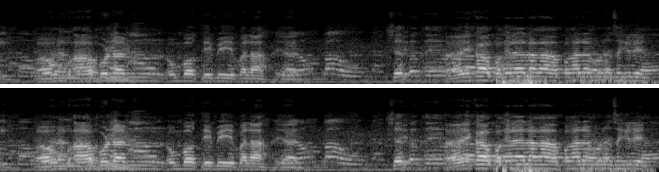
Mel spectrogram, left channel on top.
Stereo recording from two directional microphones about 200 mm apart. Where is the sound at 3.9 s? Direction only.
50° right (ahead or behind).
